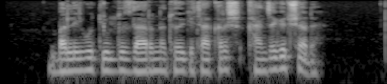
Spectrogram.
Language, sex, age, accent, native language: Uzbek, male, 18-24, Buxoro, Uzbek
